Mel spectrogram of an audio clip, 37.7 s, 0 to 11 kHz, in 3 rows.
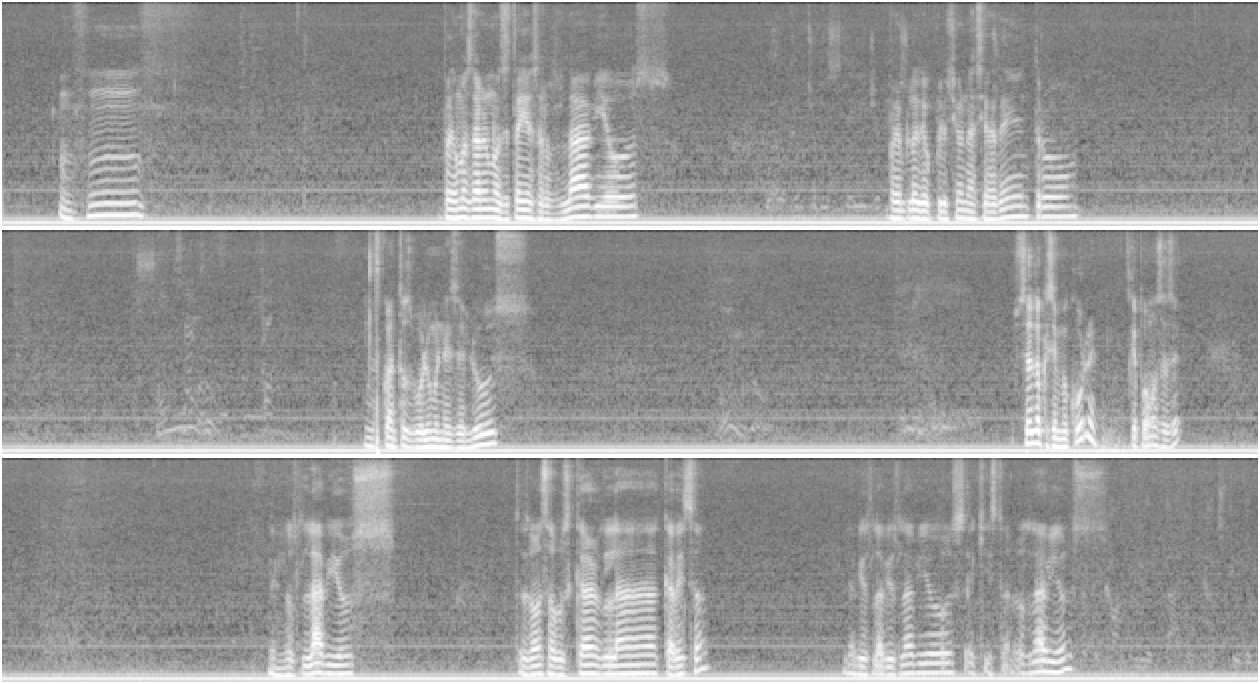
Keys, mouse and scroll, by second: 25.2-25.8 scroll up 4, 26.6 alt+middle click, 30.6 middle click, 31.6 click, 33.3-33.9 scroll down 2, 34.3 scroll up 1, 35.0 click, 37.3 click.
